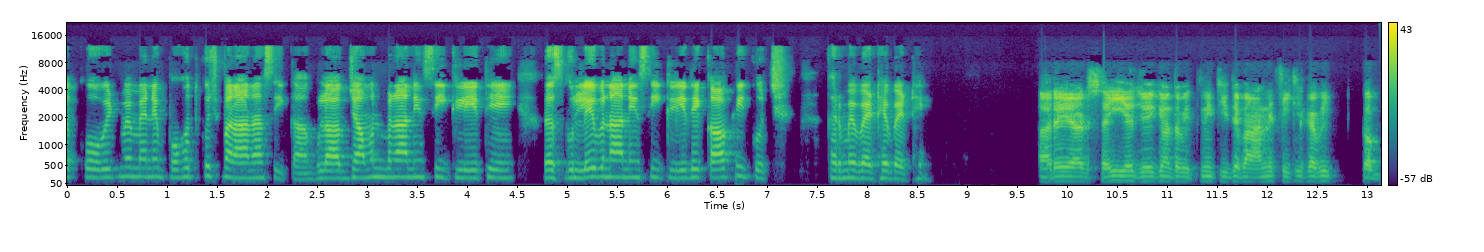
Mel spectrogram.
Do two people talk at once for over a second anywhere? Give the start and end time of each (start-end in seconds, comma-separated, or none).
none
